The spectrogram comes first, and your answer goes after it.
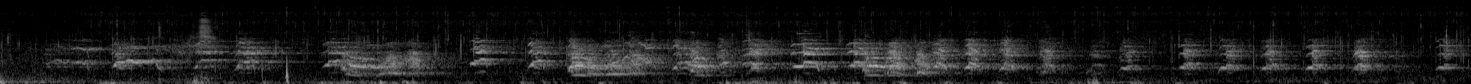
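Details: Beagles Rio and Ripley in full cry on a snowshoe hare's trail, through snow and sleet mixing into rain. Dense, continuous baying: short, tonal, overlapping howls repeated rapidly, with faint rain patter behind.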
